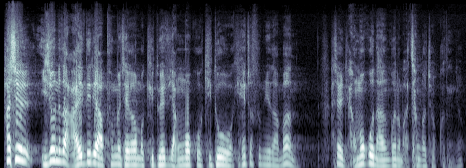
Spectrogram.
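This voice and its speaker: A man in his thirties preaching a sermon and telling a story from his own family. He is animated and moves from quiet asides to loud exclamations. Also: a little high, quick pace. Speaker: pastor. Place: church sanctuary.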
